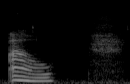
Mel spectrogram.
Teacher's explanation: this is a diphthong a double vowel sound the shape the mouth makes changes from the beginning of the sound to the end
